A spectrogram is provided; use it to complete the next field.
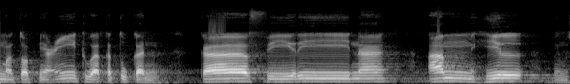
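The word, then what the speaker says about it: أمهلهم: ini dua ketukan kafirina amhilhum sukun bertemu dengan huruf ha itu dibaca izhar syafawi jadi cara membacanya tidak boleh kita mendengungkan harus dibaca jelas amhilhum tidak boleh kita baca ampe tidak boleh amhilhum lainnya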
